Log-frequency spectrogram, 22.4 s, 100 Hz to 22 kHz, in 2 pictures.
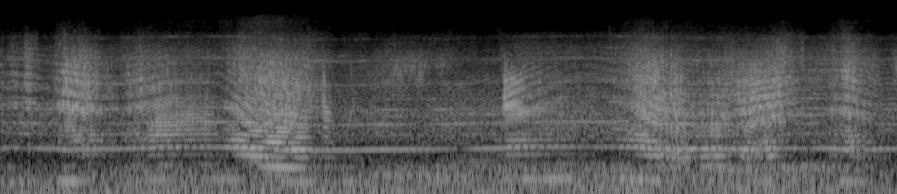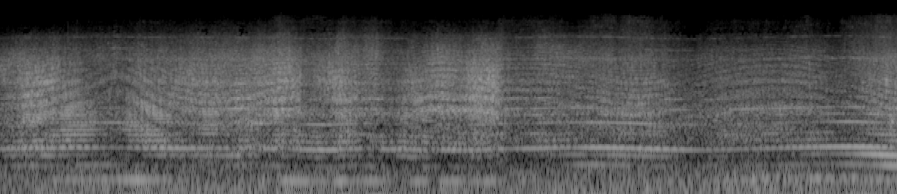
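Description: SAB Kraken 580 electric RC helicopter flying at high head speed. Its rotor and motor give a steady whine with blade whoosh that rises and falls in pitch as it passes back and forth, with bursts of low rumble.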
